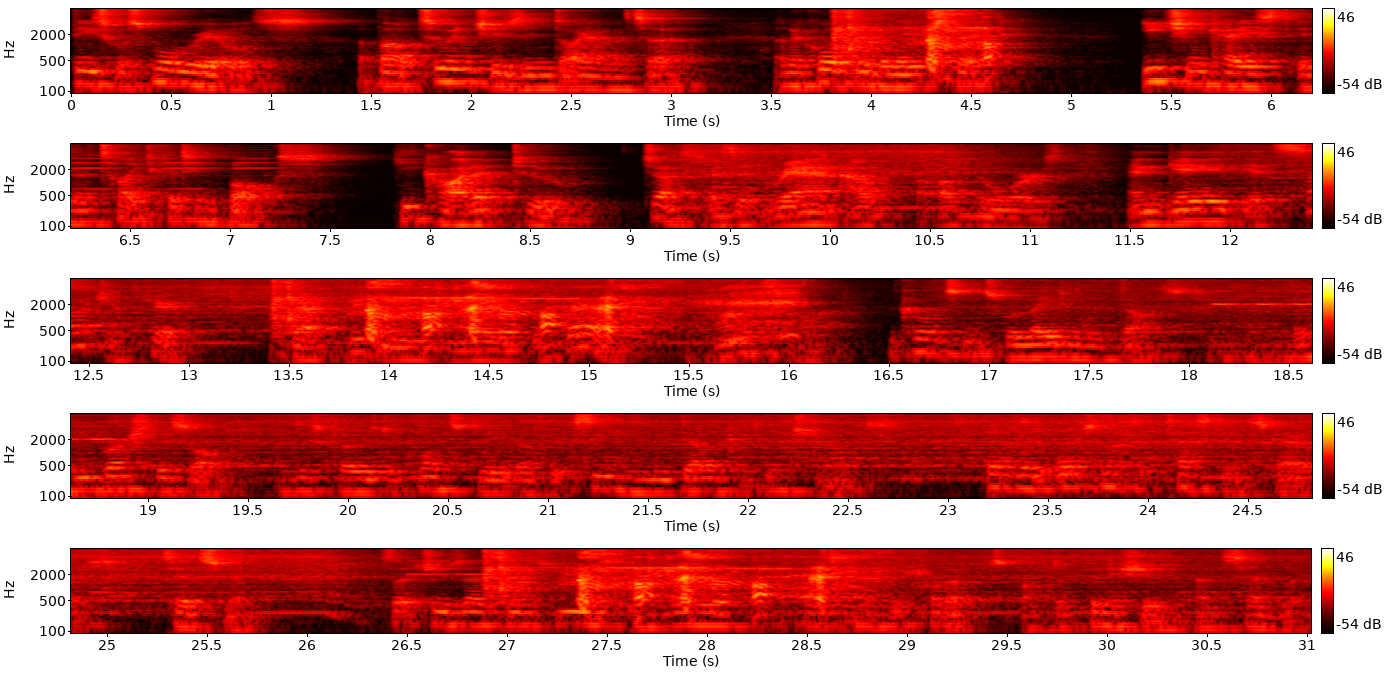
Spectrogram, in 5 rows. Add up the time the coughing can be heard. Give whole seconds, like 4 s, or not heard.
6 s.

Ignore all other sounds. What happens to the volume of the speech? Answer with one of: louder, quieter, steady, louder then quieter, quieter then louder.
quieter.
